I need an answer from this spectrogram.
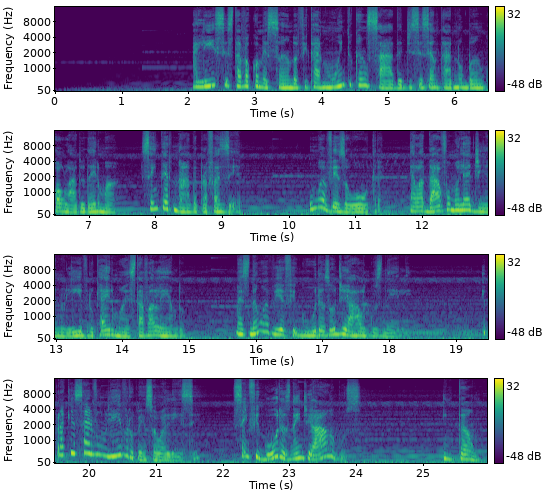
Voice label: portuguese brazilian audiobooks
